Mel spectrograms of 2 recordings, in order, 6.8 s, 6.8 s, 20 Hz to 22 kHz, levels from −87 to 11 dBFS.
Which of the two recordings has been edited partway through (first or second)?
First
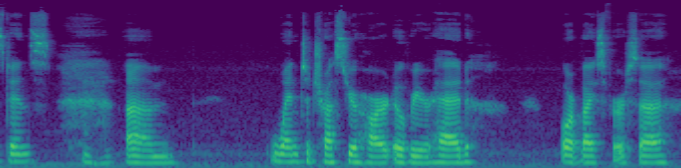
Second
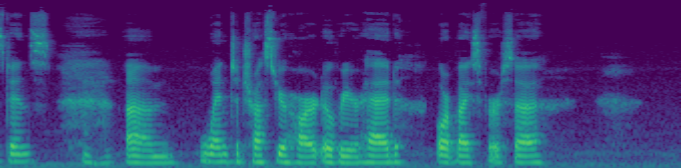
second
